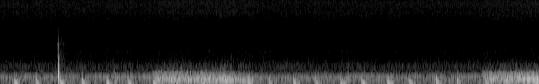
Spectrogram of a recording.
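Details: Adult female heart heard through a poorly placed stethoscope during breathplay: unevenly spaced paired beats and one longer pause, partly masked by loud breathing; intermittent bigeminal rhythm.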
